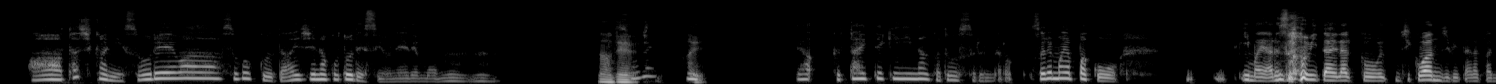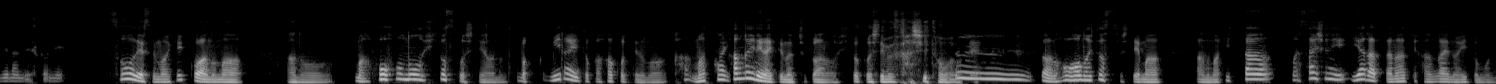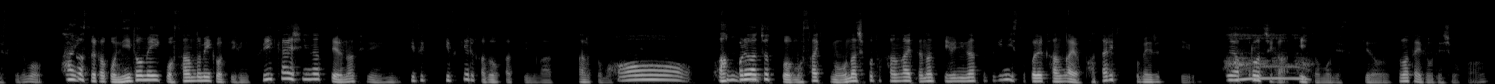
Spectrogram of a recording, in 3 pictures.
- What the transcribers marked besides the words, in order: laughing while speaking: "今やるぞみたいな"; laughing while speaking: "難しいと"
- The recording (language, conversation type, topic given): Japanese, advice, 感情が激しく揺れるとき、どうすれば受け入れて落ち着き、うまくコントロールできますか？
